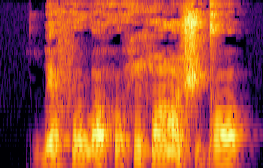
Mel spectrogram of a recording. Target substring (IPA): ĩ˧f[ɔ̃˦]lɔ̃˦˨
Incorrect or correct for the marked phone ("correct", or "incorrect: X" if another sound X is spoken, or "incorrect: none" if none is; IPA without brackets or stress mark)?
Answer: correct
